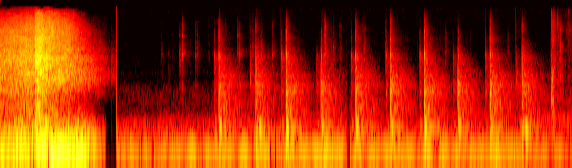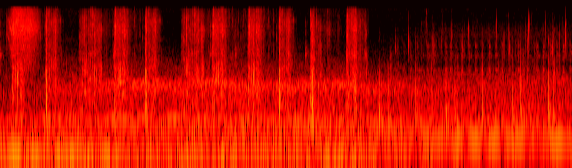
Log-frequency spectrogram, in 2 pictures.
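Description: Small footsteps patter quickly in a steady rhythm.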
